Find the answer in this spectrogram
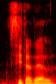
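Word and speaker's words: citadelle: We don't say citadel or citadel. We say citadel. The same thing. The same flat tone.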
